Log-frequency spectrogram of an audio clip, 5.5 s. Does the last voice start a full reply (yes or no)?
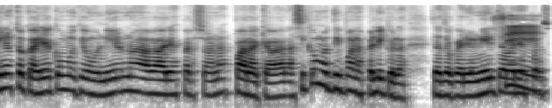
no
